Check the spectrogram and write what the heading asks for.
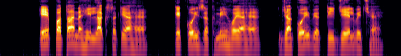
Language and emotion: Punjabi, neutral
